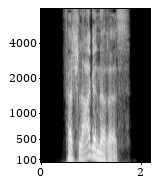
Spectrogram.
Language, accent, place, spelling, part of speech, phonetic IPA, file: German, Germany, Berlin, verschlageneres, adjective, [fɛɐ̯ˈʃlaːɡənəʁəs], De-verschlageneres.ogg
- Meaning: strong/mixed nominative/accusative neuter singular comparative degree of verschlagen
